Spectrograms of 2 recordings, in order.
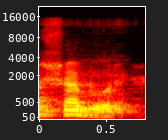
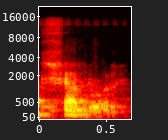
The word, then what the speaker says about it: Shabur: merchant Safir Isho, and because Shabur was transcribed by some Portuguese texts as Sapor, because the Portuguese could easily pronounce S, S, Esh, Sa, S, Sha.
